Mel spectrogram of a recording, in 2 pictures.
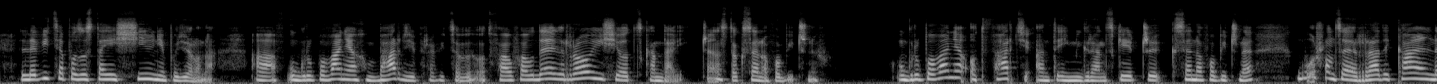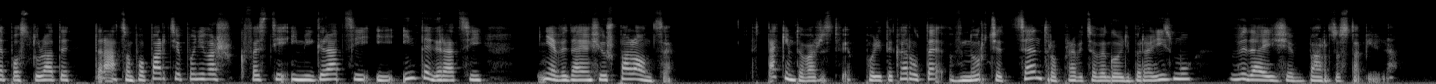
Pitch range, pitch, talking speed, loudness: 185-235 Hz, 205 Hz, 105 wpm, -24 LUFS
